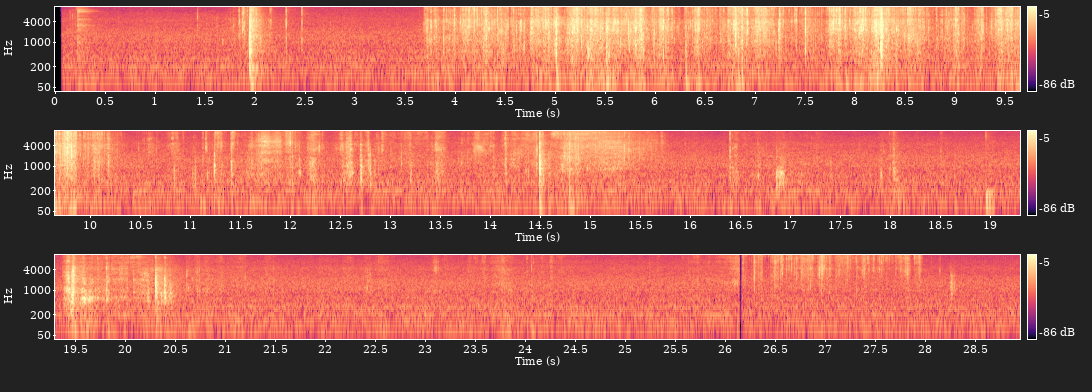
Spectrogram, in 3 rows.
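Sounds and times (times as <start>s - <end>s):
plastic mailer tearing and crinkling: 1.8s - 2.4s, 3.7s - 10.4s, 26.2s - 28.0s.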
